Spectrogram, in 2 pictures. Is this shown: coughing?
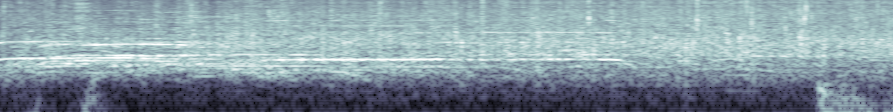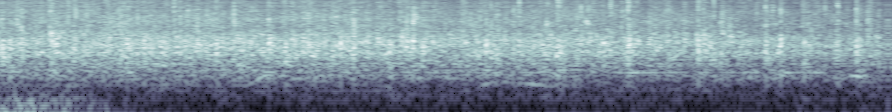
no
